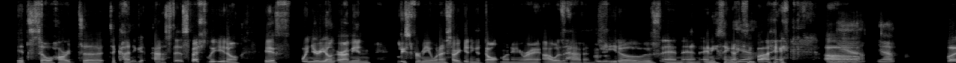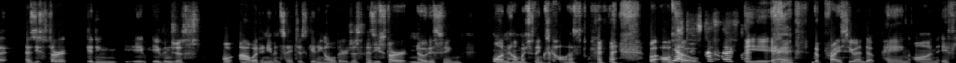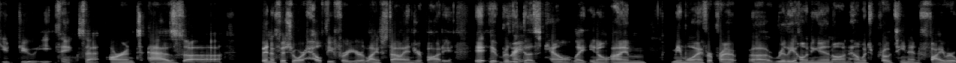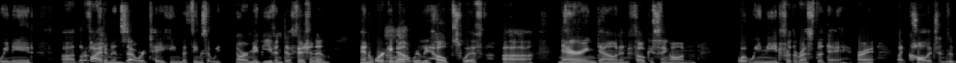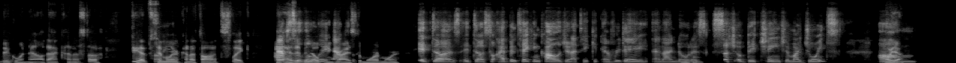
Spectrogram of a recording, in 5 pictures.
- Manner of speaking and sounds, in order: laughing while speaking: "buy"; tapping; chuckle; laugh
- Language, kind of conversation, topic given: English, unstructured, Why do you think being physically active can have a positive effect on your mood?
